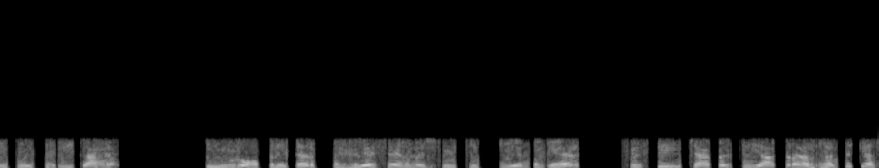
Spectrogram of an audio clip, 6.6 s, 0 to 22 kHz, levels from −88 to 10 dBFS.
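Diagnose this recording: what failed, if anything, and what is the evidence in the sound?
Grainy, signal-following distortion runs through the whole recording. Quiet passages turn gritty and the softest parts sputter, with the error sitting only about 15 dB below the speech. The likely cause is low bit depth without dither at a sample-format conversion: samples rounded to a very coarse grid, which fits 4-bit resolution. Unlike steady hiss or codec noise, this grit rises and falls with the speech and vanishes in true silence.

The speech also has the band-limited, slightly synthetic roughness of the G.729 codec (the Annex A variant, 8 kbit/s), clearly audible throughout. Nothing reaches above 4 kHz, so sibilants are dull, and voiced sounds carry a rough, rebuilt quality. That comes from the decoder resynthesising speech from a filter, a pitch predictor and sparse pulses, not from transmitting the waveform. 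It differs from the quantisation grit above because it is smooth, band-limited and artificial rather than grainy.

In the network stage there are three dropouts handled as VoIP packet loss concealed by the speech codec. From 0.74 to 0.90 s, 100 ms of audio is missing in gaps scattered over 160 ms, and no single gap is longer than 40 ms. Further gaps of 60 ms fall at 3.22 to 3.30 s and 5.01 to 5.11 s. The decoder fills each hole by stretching the last sound into a fading buzzy tone or coloured noise, and the voice stays weak briefly afterward. This is unlike plain dropouts, which would go silent or click.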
